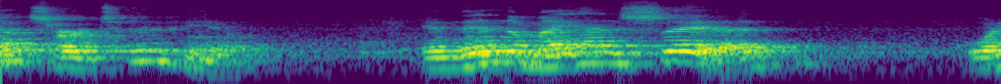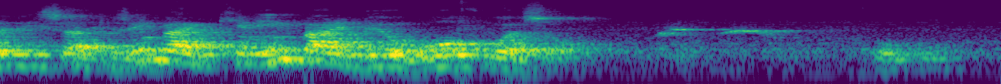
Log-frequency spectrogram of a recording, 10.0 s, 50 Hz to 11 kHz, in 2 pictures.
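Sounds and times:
person wolf whistling: 8.3s - 9.1s.

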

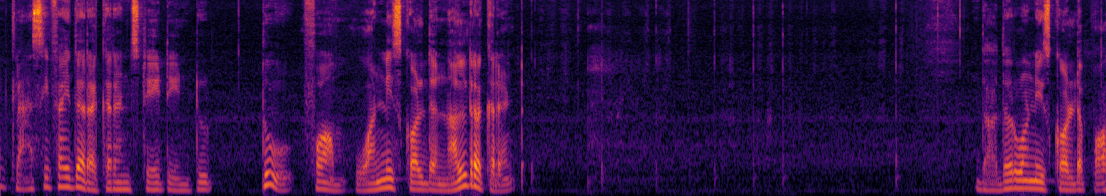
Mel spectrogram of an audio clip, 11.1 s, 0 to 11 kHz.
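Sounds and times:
man speaking: 0.0s - 5.3s, 9.8s - 11.0s
stylus scratching on tablet: 4.6s - 9.5s.

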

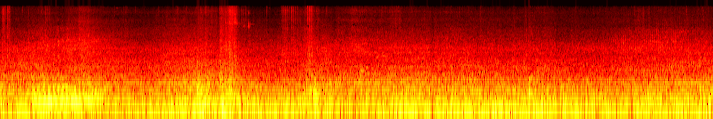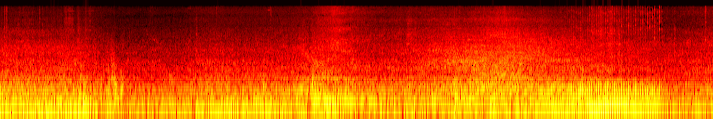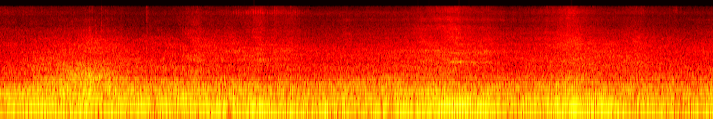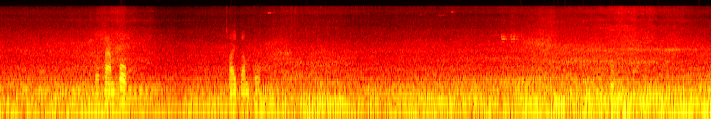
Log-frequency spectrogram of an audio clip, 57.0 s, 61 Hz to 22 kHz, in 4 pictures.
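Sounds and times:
car and motorbike engines: 0.0s - 57.0s
motorbike passing close: 23.0s - 27.7s.

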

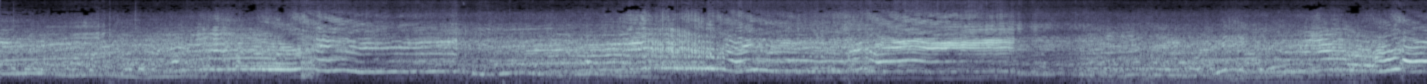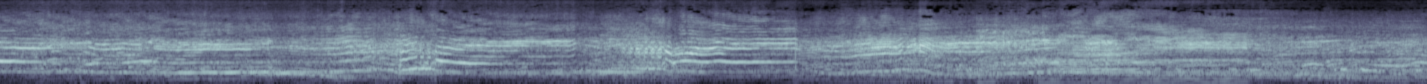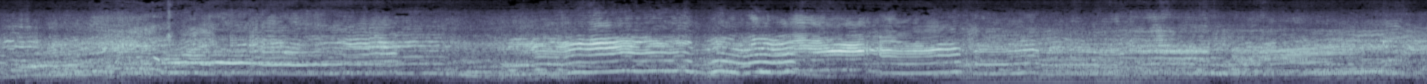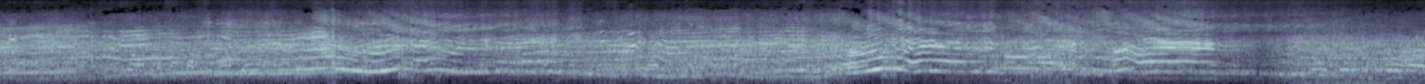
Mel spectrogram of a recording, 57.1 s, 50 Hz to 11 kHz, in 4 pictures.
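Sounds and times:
kart engines racing: 0.0s - 57.0s.

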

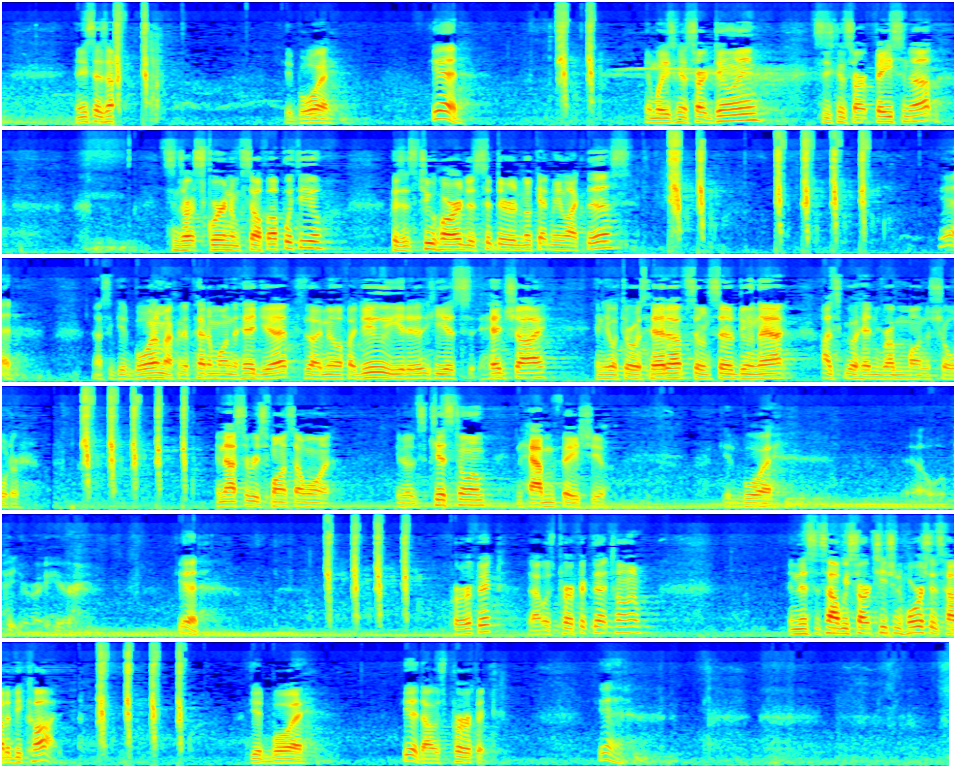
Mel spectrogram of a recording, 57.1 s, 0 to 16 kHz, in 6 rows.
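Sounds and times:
lip kissing smacks: 1.0s - 1.9s, 5.4s - 6.1s, 16.1s - 18.8s, 29.2s - 30.6s, 41.2s - 42.4s, 48.4s - 49.6s.

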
